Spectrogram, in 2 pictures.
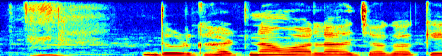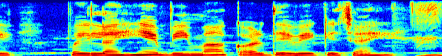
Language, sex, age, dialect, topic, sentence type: Bhojpuri, female, 18-24, Southern / Standard, banking, statement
